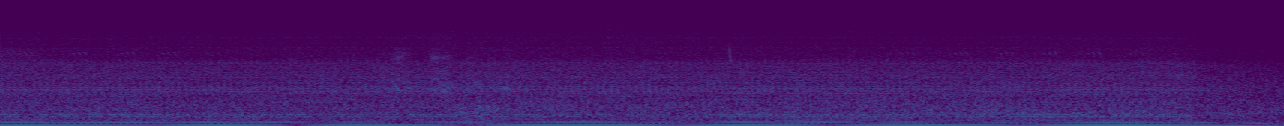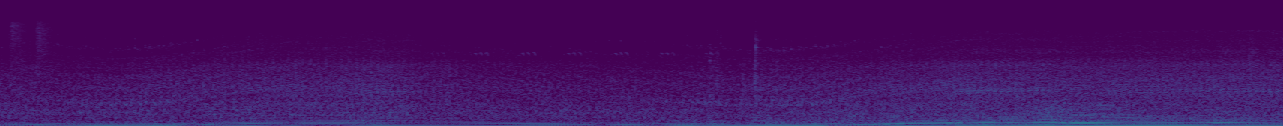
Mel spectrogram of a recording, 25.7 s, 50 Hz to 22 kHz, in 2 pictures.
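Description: Truck engine in Farming Simulator 22 while reversing a trailer into a warehouse, a steady low drone that shifts pitch as it revs and eases off, continuous and fairly faint for the whole stretch.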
